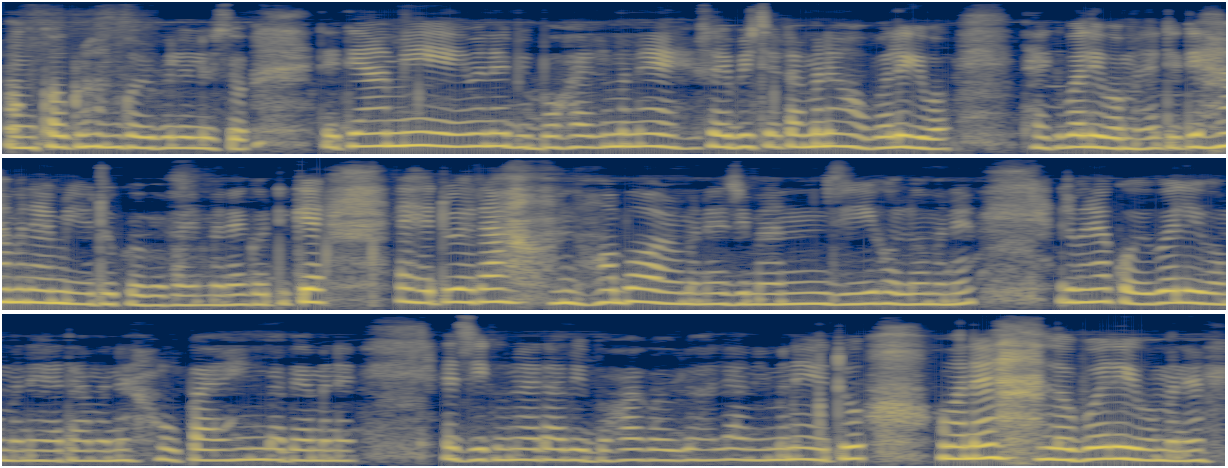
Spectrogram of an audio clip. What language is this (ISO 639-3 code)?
asm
